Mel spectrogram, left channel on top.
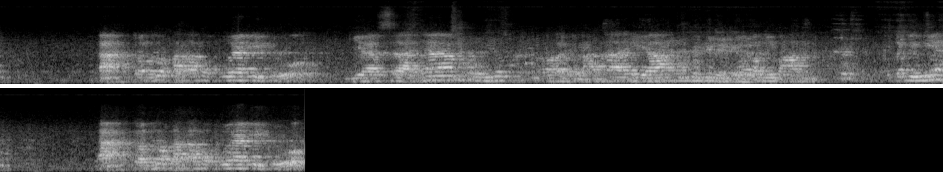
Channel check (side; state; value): right; drops out; at 3.1 s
